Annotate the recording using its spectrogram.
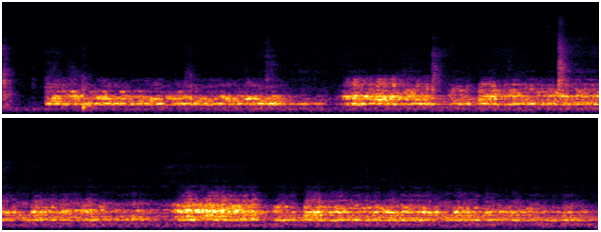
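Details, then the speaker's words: Rhonchi on lung auscultation: low, snoring, rattling breath sounds through the chest. "دلوقتي هنسمع صوت الرونكاي ساوند."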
